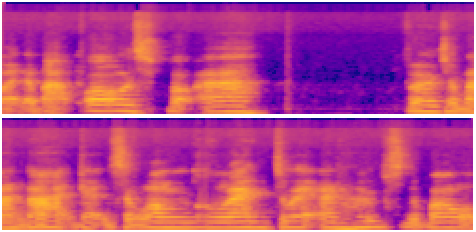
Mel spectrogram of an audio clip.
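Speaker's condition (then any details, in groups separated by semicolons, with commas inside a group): Disability affecting speech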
